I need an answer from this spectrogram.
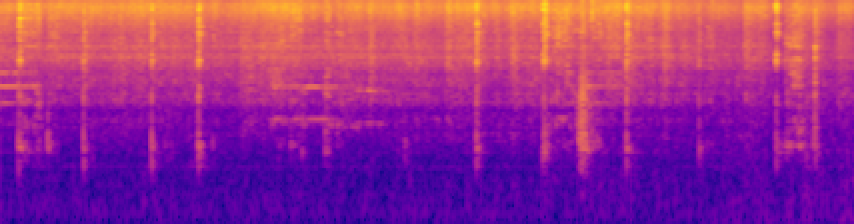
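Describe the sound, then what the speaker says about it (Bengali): Grated carrot frying in a pan, a steady bright sizzle and hiss with regular scraping strokes of a spatula stirring through it, close and continuous. "গাজরটা ভালো করে ভেজে নেব"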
